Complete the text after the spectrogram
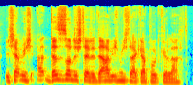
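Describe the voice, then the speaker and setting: Male co-host, slightly high voice, inquisitive and reasoning. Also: lively intonation, quick pace, a bit bright. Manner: questioning, reasons things through, laughs often. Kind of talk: casual podcast chat about a cartoon episode.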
